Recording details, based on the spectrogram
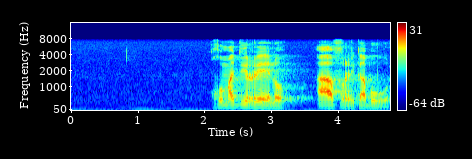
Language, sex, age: Tswana, male, 25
